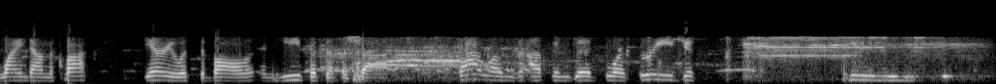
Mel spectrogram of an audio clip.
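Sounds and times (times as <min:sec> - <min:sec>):
speech: 0:00.0 - 0:04.0, 0:04.6 - 0:07.5, 0:08.4 - 0:09.6
basketball game buzzer ending the first half: 0:07.4 - 0:09.9.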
